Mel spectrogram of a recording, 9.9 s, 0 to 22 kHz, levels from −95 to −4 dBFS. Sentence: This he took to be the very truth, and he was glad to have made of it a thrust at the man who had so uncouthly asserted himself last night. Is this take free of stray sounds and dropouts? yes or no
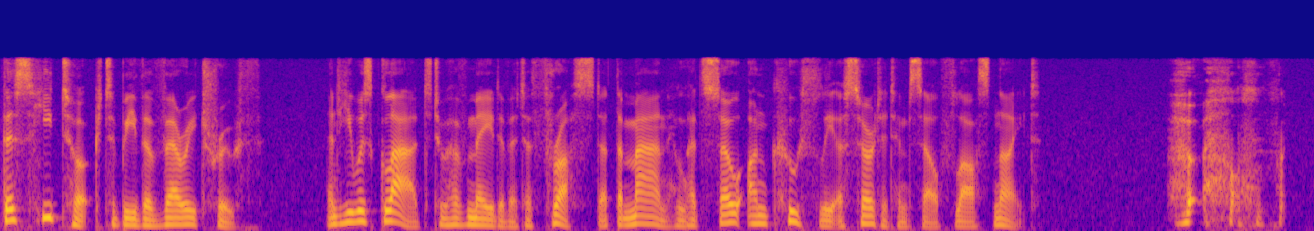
no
